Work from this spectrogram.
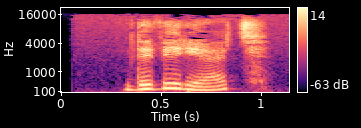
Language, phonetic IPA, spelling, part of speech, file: Russian, [dəvʲɪˈrʲætʲ], доверять, verb, Ru-доверять.ogg
- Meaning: 1. to trust, to have confidence in 2. to entrust (to give someone or something to someone for safekeeping) 3. to entrust (to tell someone a secret) 4. to entrust, to charge, to delegate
